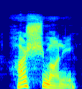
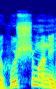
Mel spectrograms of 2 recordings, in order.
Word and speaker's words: hush money: office দুই নম্বর আছে হাঁসমানি এই হাঁসমানি টাকে অনেকেই কিন্তু আবার হুশমানি হিসেবে উচ্চারণ করে আমাদের প্রোনাউন্সিয়েশনের সময় এটা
